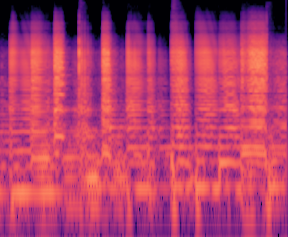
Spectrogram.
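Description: Distorted, heavily effected electric guitar plays choppy, percussive chords and notes in a quick rhythm, thick and buzzy with modulated shimmer.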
